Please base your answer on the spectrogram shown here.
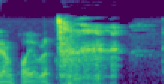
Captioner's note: laugh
